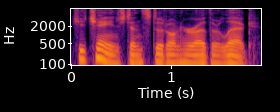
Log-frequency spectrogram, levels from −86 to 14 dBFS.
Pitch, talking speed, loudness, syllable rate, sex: 110 Hz, 250 wpm, -18 LUFS, 5.5 syllables/s, male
